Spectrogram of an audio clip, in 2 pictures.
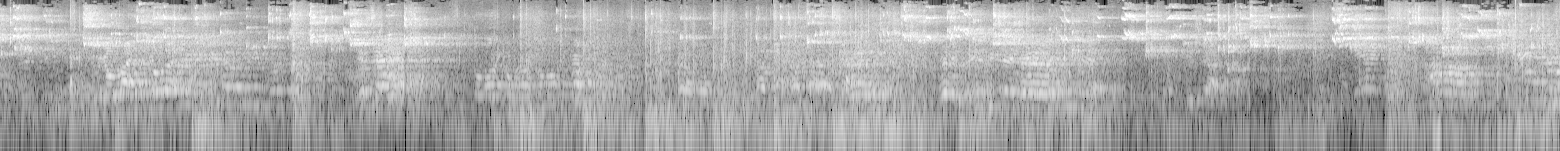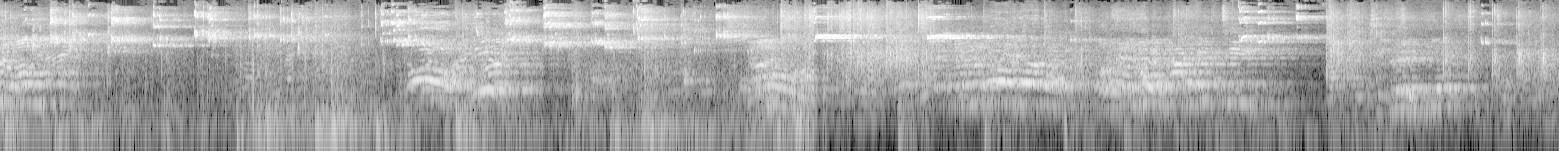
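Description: A basketball dribbled on a hardwood gym floor, with players' voices calling out during play, in a large echoing gym.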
